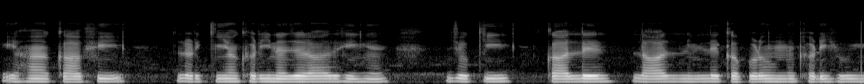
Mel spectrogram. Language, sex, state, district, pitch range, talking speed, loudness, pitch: Hindi, male, Uttar Pradesh, Lalitpur, 130-135 Hz, 120 wpm, -16 LUFS, 135 Hz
